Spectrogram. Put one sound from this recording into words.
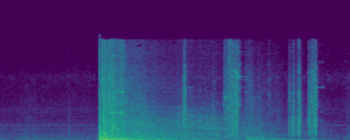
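A gun fires with a loud boom that slowly rolls away.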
